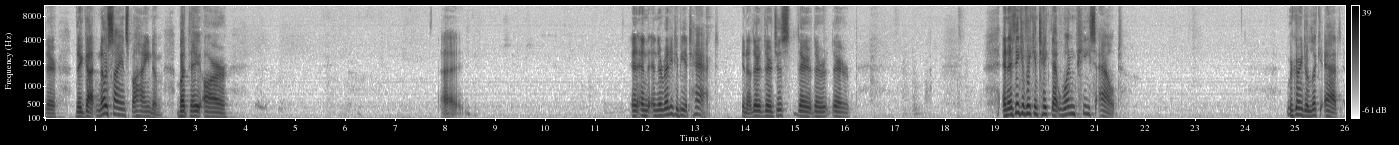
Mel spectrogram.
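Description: A middle-aged man speaks calmly through a clip-on microphone, with pauses between phrases.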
